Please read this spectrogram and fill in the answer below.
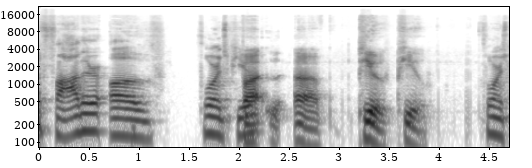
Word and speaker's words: Pugh: but Pew. Florence Pugh.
